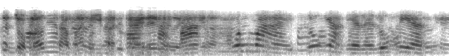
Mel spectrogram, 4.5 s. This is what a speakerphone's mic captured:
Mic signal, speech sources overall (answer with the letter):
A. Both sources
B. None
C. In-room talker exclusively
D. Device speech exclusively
A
